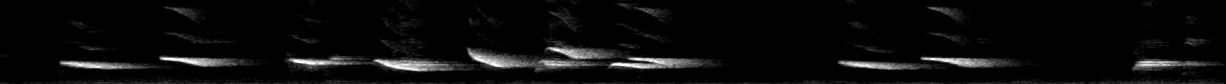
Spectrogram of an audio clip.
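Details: Green-winged saltator (Saltator similis) singing: loud, rich whistled notes, each slurring downward, in a fast burst of about seven notes, then a pause and a few more.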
